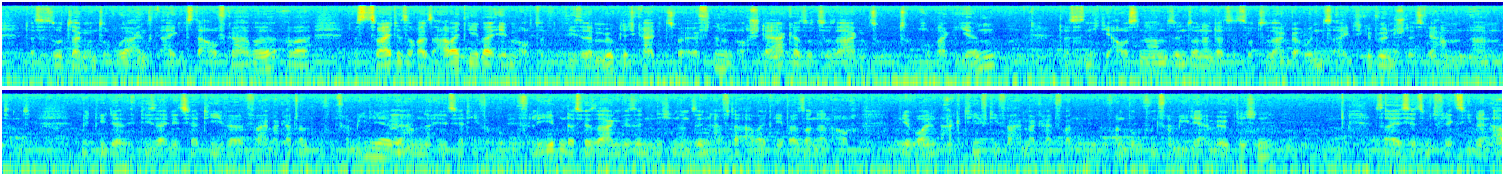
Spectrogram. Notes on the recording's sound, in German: Live-Episode von der ZP Europe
